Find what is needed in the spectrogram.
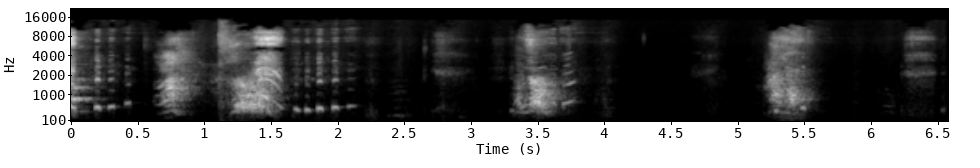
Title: Weird person sneezing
